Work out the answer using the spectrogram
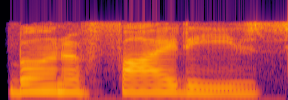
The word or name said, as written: bona fides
